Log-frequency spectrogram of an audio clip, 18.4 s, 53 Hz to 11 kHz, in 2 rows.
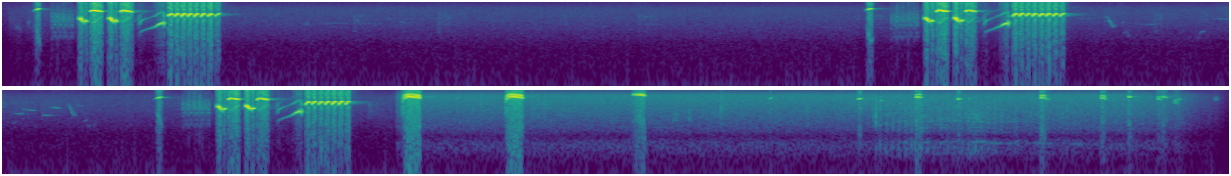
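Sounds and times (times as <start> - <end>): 
black-throated sparrow: 0.1 - 1.6, 6.5 - 18.2.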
